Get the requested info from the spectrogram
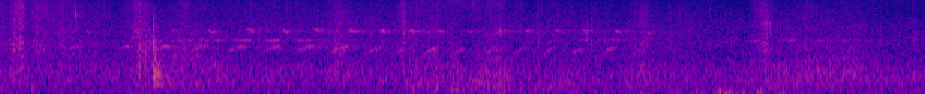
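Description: Quiet outdoor background in which a bird chirps a run of short, evenly spaced high notes, about four a second, for roughly three seconds in the middle. A few soft taps and rustles come from hands pressing down a plastic-wrapped sandwich.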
